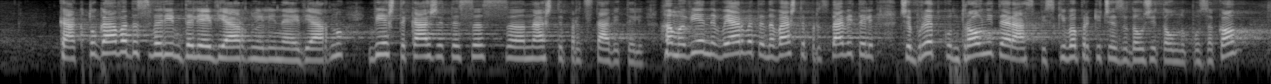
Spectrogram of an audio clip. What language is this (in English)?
Bulgarian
